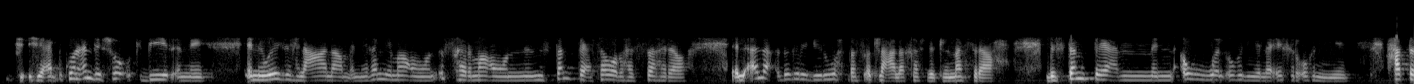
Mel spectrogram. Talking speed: 135 wpm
